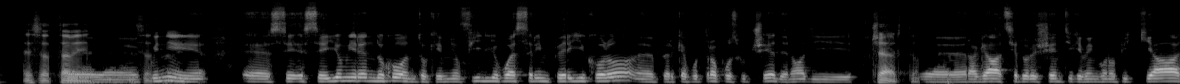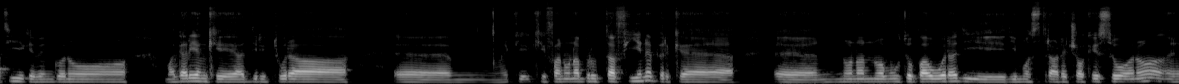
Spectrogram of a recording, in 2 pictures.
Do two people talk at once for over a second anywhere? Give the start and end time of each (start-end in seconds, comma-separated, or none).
0.6-2.0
